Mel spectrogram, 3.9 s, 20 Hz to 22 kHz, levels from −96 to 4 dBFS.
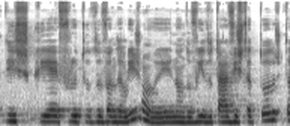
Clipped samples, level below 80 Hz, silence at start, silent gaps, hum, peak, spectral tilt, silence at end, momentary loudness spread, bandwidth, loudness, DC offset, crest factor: under 0.1%; -56 dBFS; 0 s; none; none; -4 dBFS; -4.5 dB/octave; 0 s; 3 LU; over 20 kHz; -17 LUFS; under 0.1%; 14 dB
